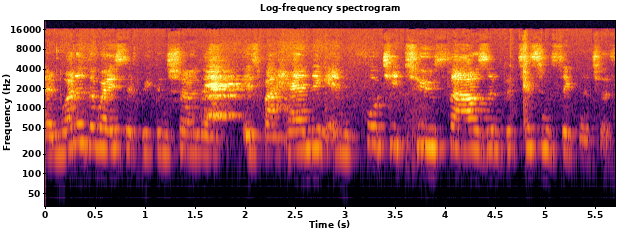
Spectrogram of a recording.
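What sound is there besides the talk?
dog barking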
